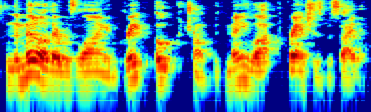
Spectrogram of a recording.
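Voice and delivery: plain reading voice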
